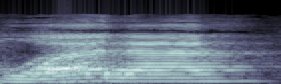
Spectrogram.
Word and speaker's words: ولا: I want you to say wala. And if you're just starting out to read Quran, stretch it as much as you can.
